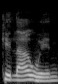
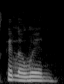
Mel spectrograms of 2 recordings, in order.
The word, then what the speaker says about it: kilawin: No, it's not Kilawin because you put the accent on the wrong spot. It is kilowin. See, it was kilowin. I got it right. Kilawin, but not win. It's It's like a softer. It's kilowin.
